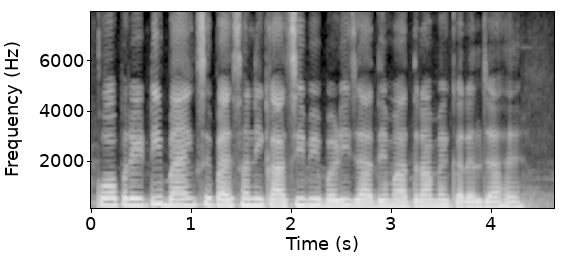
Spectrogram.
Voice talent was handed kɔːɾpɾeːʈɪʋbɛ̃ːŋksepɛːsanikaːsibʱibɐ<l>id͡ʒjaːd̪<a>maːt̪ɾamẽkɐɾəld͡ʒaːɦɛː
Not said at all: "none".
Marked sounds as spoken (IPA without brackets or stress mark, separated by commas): ɽ, e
